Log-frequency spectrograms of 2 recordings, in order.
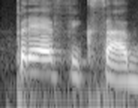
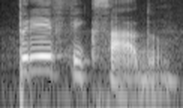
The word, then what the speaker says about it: prefixado: E a 19, que muita gente erra também, não é préfixado, é prefixado.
